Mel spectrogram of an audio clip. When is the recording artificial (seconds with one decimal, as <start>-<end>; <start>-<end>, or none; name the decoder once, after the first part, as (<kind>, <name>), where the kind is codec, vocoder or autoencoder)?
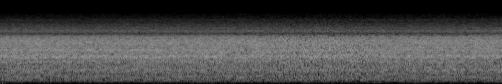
0.0-2.7 (vocoder, Vocos); 3.7-5.0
